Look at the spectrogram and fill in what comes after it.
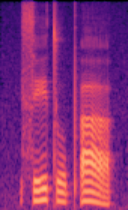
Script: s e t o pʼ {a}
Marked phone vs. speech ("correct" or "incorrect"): correct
